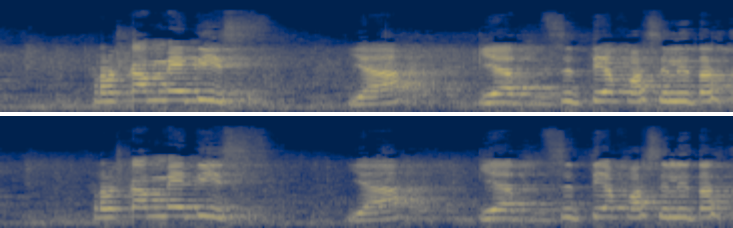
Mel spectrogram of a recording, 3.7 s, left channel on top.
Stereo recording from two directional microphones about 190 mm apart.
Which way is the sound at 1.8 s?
55° right (ahead or behind).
